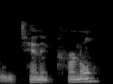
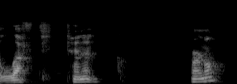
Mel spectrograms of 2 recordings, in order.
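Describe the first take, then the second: First: It is said the American way. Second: It is said the Canadian way.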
